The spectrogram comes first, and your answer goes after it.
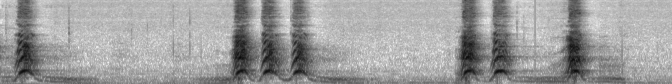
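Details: Dog barking at a caterpillar: sharp, loud barks in bursts, a single bark, then a triple, then another triple, with soft grumbling between bursts and quiet pauses.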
